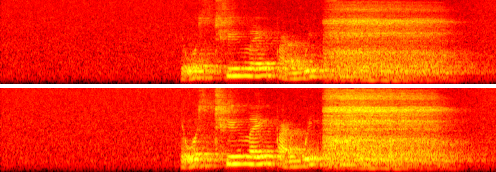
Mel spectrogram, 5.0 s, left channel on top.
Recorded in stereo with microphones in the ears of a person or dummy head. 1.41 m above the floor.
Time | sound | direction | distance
1.8 | a woman speaking | 35° right (ahead or behind) | 3 m
3.2 | snoring | 70° right (ahead or behind) | 6 m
